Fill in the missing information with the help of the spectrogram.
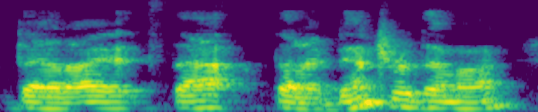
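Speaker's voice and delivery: ordinary talk, nothing marked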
